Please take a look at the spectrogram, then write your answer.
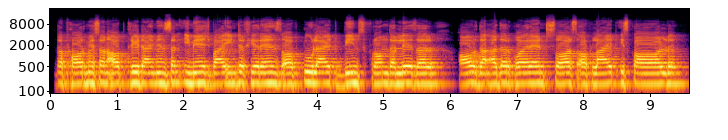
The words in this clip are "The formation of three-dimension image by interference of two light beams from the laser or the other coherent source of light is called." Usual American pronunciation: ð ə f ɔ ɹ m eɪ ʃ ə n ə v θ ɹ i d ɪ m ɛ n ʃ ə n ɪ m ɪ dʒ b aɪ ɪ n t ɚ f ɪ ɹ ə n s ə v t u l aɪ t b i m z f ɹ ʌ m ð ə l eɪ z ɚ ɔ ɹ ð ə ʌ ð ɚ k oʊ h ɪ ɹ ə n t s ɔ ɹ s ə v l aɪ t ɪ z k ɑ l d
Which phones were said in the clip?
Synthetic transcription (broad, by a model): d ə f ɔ ɹ m eɪ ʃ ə n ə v t ɹ i d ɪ m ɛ n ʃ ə n ɪ m ɪ dʒ b aɪ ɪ n t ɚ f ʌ ɹ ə n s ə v t u l aɪ t b i m s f ɹ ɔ m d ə l eɪ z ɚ ɔ ɹ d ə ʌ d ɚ k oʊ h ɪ ɹ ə n t s ɔ ɹ s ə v l aɪ t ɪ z k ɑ l d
